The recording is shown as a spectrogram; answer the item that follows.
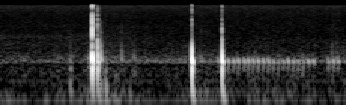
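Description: Three sharp handling clicks: one a little over half a second in, then two close together about a second later, over a faint steady hum.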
